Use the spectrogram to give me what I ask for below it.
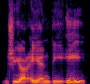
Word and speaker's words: grande: So you add an E for feminine and you pronounce the consonant.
